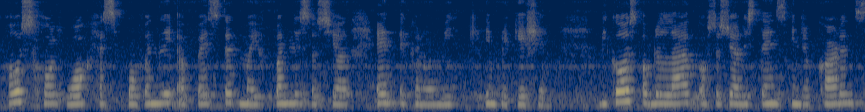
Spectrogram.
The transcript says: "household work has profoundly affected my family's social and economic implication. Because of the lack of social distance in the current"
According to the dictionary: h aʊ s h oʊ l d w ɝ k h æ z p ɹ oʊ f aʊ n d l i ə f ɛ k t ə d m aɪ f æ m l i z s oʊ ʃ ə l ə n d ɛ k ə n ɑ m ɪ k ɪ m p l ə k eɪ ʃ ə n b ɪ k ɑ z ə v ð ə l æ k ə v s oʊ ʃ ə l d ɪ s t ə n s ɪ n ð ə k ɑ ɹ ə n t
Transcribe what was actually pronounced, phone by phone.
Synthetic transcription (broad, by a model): h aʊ s h oʊ l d w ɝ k h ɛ s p oʊ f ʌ n l i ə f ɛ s t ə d m aɪ f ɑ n l i s oʊ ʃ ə l ə n d ɛ k ə n ɑ m ɪ k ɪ m p l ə k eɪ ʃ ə n b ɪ k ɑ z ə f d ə l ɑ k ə f s oʊ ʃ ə l d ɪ s t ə n s ɪ n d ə k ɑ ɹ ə n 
